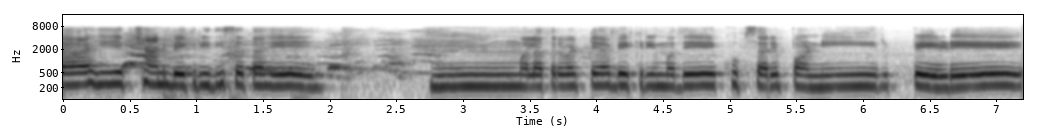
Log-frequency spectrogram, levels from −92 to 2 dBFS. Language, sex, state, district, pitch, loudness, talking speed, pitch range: Marathi, female, Maharashtra, Gondia, 230 Hz, -15 LUFS, 140 wpm, 220-255 Hz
